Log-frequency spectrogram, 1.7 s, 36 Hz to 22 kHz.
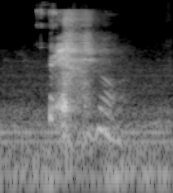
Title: Sneezing And Nose Blowing Challenge Part 18😂😂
